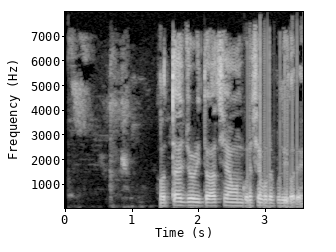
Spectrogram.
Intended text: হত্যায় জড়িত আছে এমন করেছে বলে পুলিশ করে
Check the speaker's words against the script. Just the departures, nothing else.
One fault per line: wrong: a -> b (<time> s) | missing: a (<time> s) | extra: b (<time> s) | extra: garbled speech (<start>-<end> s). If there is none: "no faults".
no faults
